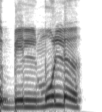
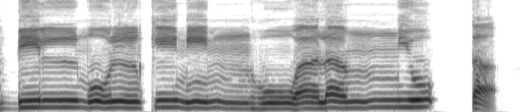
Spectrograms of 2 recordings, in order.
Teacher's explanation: huruf lam ni ada sifat tawassut dia. Suara ni tak boleh terlepas sangat, tak boleh tertahan.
